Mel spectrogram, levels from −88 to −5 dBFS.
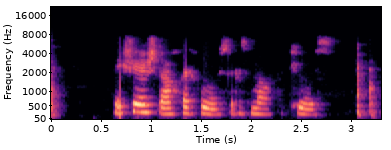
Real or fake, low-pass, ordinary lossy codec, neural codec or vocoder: real; 7.2 kHz; Opus, 24 kbps; none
